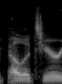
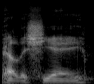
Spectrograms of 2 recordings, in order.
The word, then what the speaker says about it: Pelletier: And throughout school, my dad had me say Pelletier, even though it wasn't the correct way, because I couldn't pronounce it.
